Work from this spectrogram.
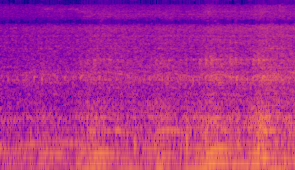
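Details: Car at a CarMax auction preview: engine revs and settles with a dull tapping under the low rumble, rising with revs; a knock in the bottom end.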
